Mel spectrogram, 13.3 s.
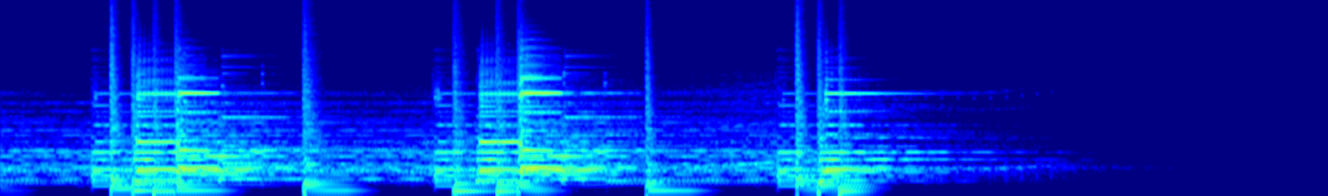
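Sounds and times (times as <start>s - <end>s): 
MIDI music: 0.0s - 10.2s.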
